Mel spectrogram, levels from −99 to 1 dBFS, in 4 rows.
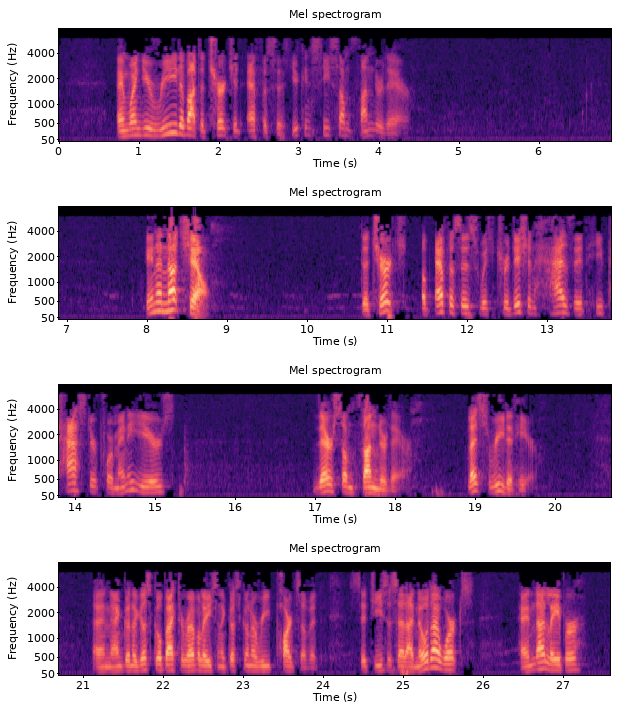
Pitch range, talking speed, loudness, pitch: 100-155 Hz, 145 wpm, -22 LUFS, 140 Hz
